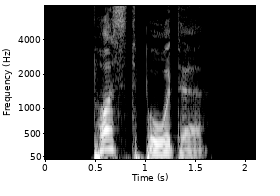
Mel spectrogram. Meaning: mailman, postman, postie, mail carrier, letter carrier, mailperson (male or of unspecified gender)
- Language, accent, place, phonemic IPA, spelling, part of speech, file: German, Germany, Berlin, /ˈpɔstboːtə/, Postbote, noun, De-Postbote.ogg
